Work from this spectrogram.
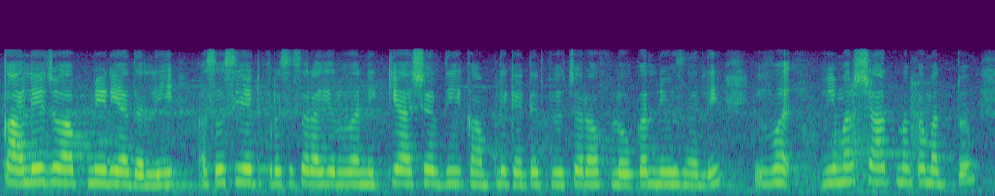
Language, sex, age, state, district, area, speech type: Kannada, female, 18-30, Karnataka, Tumkur, rural, spontaneous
